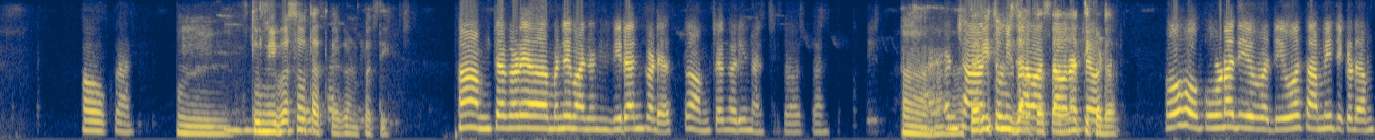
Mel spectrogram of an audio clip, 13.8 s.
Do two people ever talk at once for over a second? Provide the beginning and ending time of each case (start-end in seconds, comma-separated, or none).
9.0-11.1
